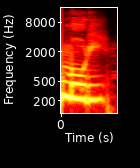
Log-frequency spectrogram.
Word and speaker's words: Moody: first me and moody whose last name rhymes with duty our gonna do the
